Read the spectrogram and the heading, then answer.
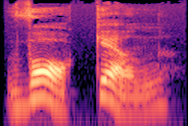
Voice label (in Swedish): "vaken", Swedish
